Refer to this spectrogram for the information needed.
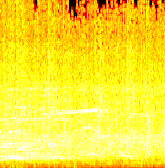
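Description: An audience claps steadily, a dense, loud wash of applause that holds at an even level for a few seconds, with faint whistling or cheering tones drifting above it.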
